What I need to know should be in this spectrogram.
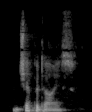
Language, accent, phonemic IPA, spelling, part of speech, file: English, Southern England, /ˈd͡ʒɛp.ə.dʌɪz/, jeopardize, verb, LL-Q1860 (eng)-jeopardize.wav
- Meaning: To put in jeopardy, to threaten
